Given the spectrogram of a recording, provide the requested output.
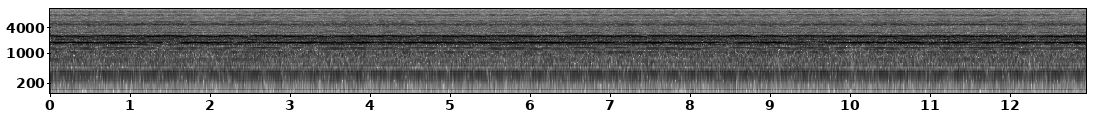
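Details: Classic Digital (DEC) hard drive in a special holder that the owner suspects has an issue: steady high whine with several pitched tones over a constant hiss, no knocks or clicks; the drive spins with an unusual whine.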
